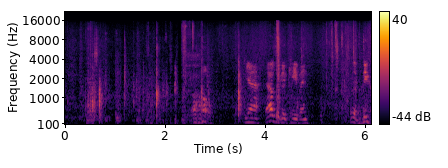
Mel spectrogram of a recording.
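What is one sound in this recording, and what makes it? Footsteps crunch on loose rubble.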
